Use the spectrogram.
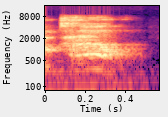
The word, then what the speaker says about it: Appel: I did intend with a ish ending to give a little nod to the ish movement started by Steve Appel, which rhymes with Steve Carell, and both funny intellectual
